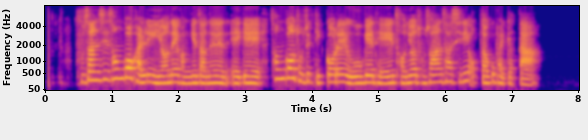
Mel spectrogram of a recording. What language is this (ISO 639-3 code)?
kor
